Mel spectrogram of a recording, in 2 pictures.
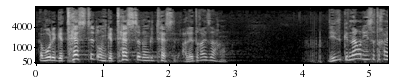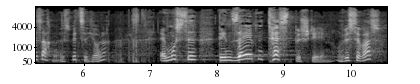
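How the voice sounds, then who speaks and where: Husky, animated preacher in a reverberant hall. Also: male voice, high-pitched, normal speed. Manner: animated, with rhetorical questions to the congregation. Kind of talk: sermon. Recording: long reverb of a large hall.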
